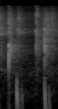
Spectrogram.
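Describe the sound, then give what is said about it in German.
Brief burst of audience clapping, a few sharp uneven claps standing out from a softer spread of hand claps, with no voices. “Applaus!”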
